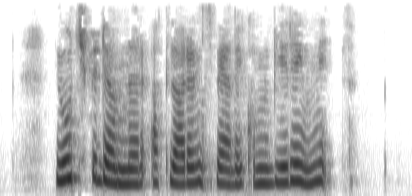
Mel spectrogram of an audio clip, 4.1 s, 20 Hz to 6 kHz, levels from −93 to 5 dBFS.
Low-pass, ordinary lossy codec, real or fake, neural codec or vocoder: 5.4 kHz; MP3, 24 kbps; fake; autoencoder, 22.05 kHz, a latent of 192 numbers a frame, VITS, trained on one speaker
